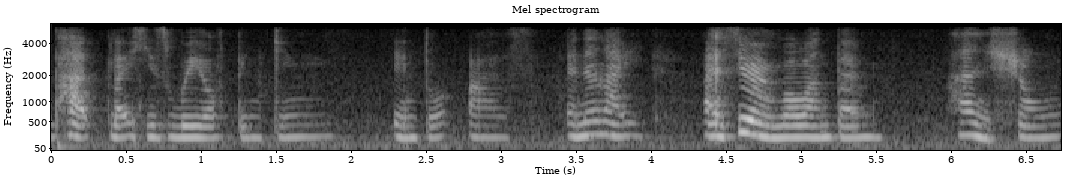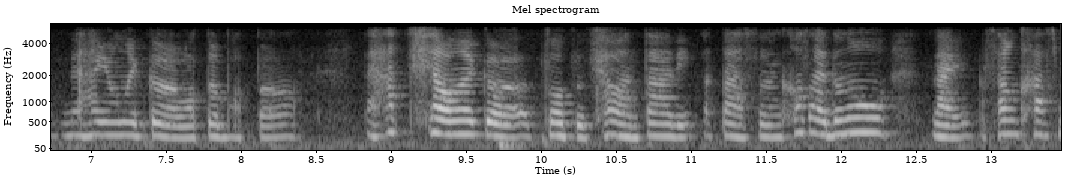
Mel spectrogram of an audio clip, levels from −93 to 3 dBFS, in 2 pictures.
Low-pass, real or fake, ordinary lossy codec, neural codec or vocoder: 5.4 kHz; real; none; none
